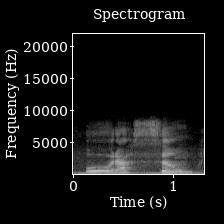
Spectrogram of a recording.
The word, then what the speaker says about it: oração: Exemplo, oração. Veja que são é a sílaba mais forte, então a palavra oxítona, porque é a última sílaba.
